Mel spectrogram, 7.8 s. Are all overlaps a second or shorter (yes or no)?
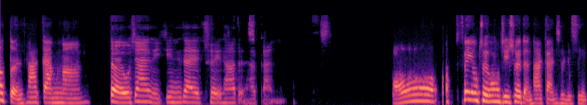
yes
